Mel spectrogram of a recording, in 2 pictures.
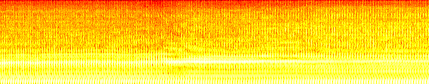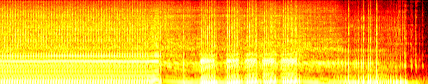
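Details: Hedge trimmer fitted with a new carburetor that didn't fit right: holds a high steady buzz, then stumbles into ragged, uneven bursts and dies; carburetor needs tuning and a loose bolt at the carb needs tightening.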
